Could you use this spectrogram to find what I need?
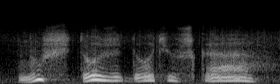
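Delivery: whispering. A mother answers her daughter, who has decided to leave: whispered. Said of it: "прошептала она".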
